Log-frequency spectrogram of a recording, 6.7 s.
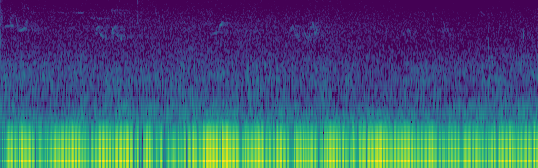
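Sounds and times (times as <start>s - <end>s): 
birds: 0.0s - 6.7s.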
